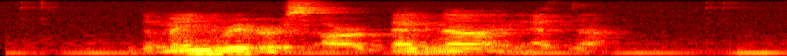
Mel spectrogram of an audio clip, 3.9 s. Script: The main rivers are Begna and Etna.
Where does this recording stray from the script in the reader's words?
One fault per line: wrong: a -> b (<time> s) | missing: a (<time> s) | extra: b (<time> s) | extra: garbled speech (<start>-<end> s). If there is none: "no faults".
no faults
